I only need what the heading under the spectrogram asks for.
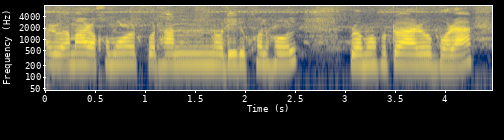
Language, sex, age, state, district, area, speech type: Assamese, female, 30-45, Assam, Udalguri, rural, spontaneous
